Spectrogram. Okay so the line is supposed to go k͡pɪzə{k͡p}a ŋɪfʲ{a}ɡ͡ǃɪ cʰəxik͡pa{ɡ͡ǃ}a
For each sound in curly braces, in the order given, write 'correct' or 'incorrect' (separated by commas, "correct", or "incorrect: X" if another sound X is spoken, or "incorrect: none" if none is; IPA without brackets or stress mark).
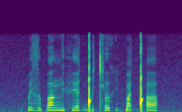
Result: incorrect: p, correct, incorrect: ǃʼ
